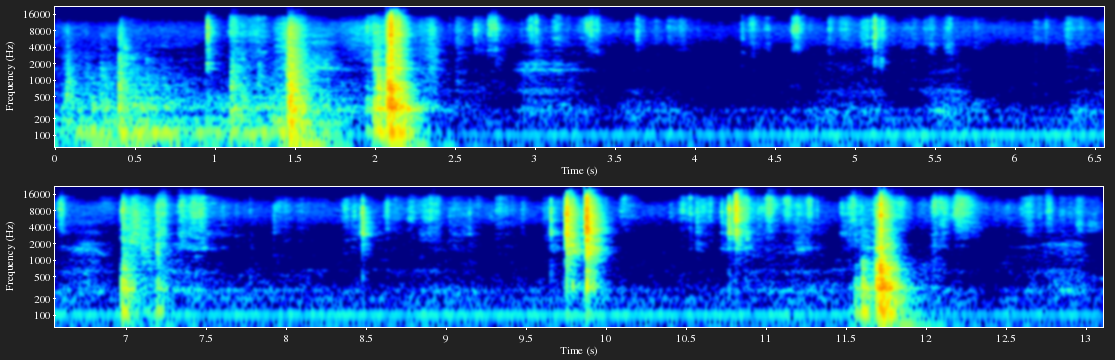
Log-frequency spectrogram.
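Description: A stapler snaps through joined pieces of cut toilet roll tube to form a simple flower, giving a handful of sharp, close clicks spread apart by quiet pauses, with faint handling noise in between.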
